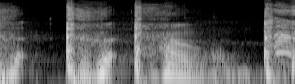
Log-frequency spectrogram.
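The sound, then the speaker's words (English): Three sharp coughs from one person, the middle one trailing into a rough, throaty rasp, with brief pauses between them and no talking. “Just cut it. And you cough, and then I'll ask.”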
